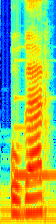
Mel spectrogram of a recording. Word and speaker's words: hogar: Note that the letter H is silent in Spanish. Like in a word, hogar, or home, let remind you that learning Spanish is like building a hogar.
